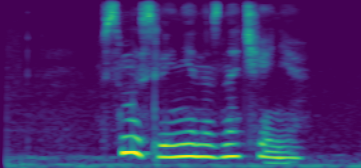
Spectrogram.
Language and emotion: Russian, neutral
